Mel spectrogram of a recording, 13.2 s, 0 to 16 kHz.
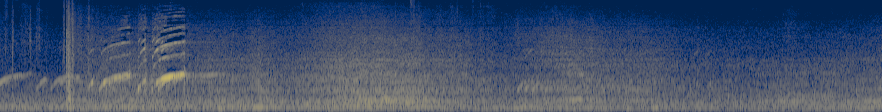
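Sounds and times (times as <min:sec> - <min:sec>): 
ambulance siren wailing in quick rising sweeps: 0:00.0 - 0:03.4, 0:07.7 - 0:09.0
low traffic rumble: 0:00.0 - 0:13.2
steady street noise: 0:00.0 - 0:13.2.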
